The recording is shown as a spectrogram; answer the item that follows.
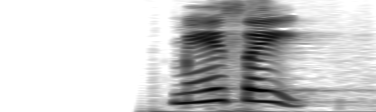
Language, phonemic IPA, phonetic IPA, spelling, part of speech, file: Tamil, /meːtʃɐɪ̯/, [meːsɐɪ̯], மேசை, noun, Ta-மேசை.ogg
- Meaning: table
